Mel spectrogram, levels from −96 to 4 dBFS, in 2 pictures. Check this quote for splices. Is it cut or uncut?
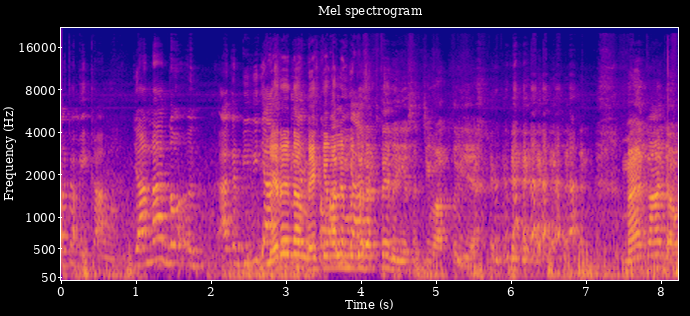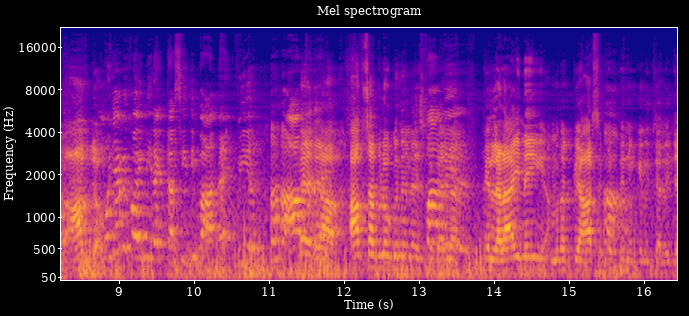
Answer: uncut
